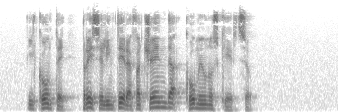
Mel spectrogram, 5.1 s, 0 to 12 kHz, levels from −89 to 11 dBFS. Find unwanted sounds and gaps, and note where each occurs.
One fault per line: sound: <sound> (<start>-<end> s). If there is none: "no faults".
no faults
